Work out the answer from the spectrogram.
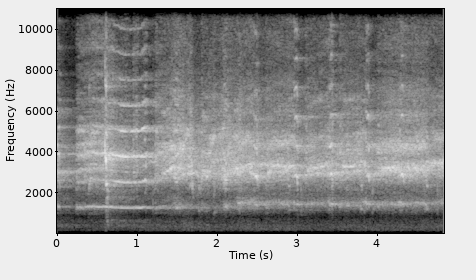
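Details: Peregrine falcon on a research nest webcam in Orange, New South Wales, Australia, on 15 November 2022 during a food delivery by the male, giving a long unbroken, reedy wail with rich overtones lasting the whole stretch.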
